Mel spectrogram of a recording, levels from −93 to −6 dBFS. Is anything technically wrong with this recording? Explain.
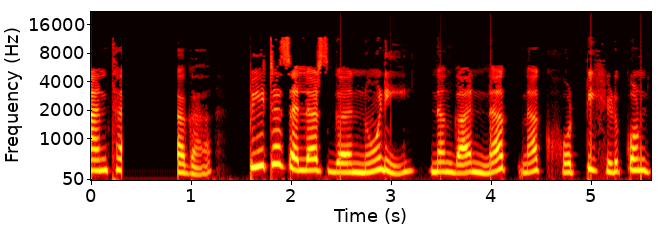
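Yes, there are three distinct faults in this speech clip.

Throughout, the speech shows plainly audible damage that is likely from MP3 compression. Nothing is present above 11.8 kHz, which fits a low bitrate of around 33 kbps. At that rate the encoder cuts the treble and discards weak frequency detail, so the speech sounds watery and swirly, with metallic chirps on sibilants. On a spectrogram the energy stops at a flat horizontal ceiling, and the area below it is broken into flickering patches.

From 0.31 to 0.87 s, the speech abruptly vanishes for about 561 ms, in an audio dropout to a faint residue. The wanted signal was likely lost, but the path after it stayed live, so the gap holds only mains hum about 50 dB below the speech. The waveform collapses to a thin low-level band with hard edges at both ends, and the spectrogram keeps only narrow horizontal hum lines.

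From 2.49 to 5.5 s, short ticks recur every 0.5 s, about seven in total. These are periodic USB or driver dropouts. A stall on the bus or in the driver at a fixed interval drops roughly a millisecond of audio each time and fills it with silence. The waveform shows tiny evenly spaced notches, and the spectrogram shows thin vertical broadband lines wherever speech is present.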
